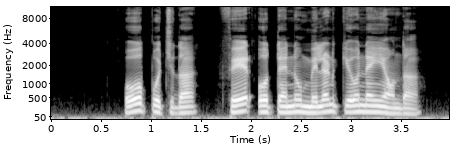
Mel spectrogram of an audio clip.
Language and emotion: Punjabi, neutral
